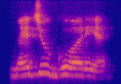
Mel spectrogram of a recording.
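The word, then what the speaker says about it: Međugorje: One of my friends was she wanted to go to Medjugorje. Is that how you pronounce it? Medjugorje? Yeah, She Medjugorje. was her big desire. How do you say it? Medjugorje.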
